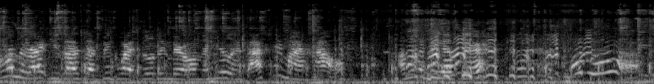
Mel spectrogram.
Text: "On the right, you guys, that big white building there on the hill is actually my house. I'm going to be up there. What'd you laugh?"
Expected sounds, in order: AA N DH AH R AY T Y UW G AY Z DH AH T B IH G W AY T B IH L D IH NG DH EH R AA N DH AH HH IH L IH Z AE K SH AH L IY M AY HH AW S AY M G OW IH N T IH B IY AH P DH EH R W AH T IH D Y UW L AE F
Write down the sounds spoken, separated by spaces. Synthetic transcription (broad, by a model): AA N DH AH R AY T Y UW G AY Z DH AH T B IH G W AY T B IH L D IH NG DH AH R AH N DH AH HH IH L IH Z AE K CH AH L IY M AY HH AW S AY M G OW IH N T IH B IY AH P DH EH R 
